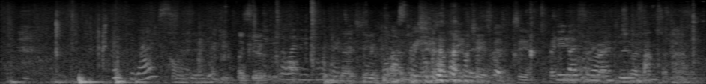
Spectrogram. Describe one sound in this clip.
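A young man chats casually close by.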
